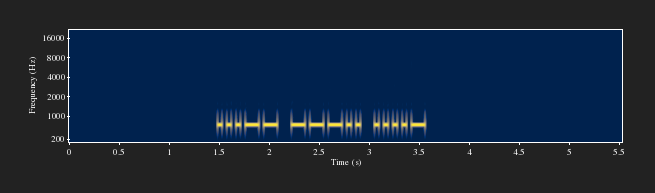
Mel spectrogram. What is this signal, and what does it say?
Morse code, heard as a keyed tone, about 26 wpm, 700 Hz. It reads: 384
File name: Speed-Racing - Three Letter-Number Combinations - 22wpm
